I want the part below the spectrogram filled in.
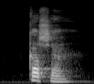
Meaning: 1. cash desk, checkout 2. box office, booking office 3. cash register, till
- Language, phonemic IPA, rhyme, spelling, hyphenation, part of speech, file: Dutch, /ˈkɑ.saː/, -ɑsaː, kassa, kas‧sa, noun, Nl-kassa.ogg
